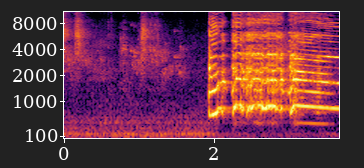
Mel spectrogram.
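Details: Young rooster kept at home bursts into a loud, raspy crow after two seconds of quiet, harmonic and sustained, dipping and rising before ending; faint bird chirps heard beforehand.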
